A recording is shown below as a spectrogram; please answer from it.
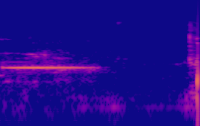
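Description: A single ding: one steady tone rings out and fades away about a second in.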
